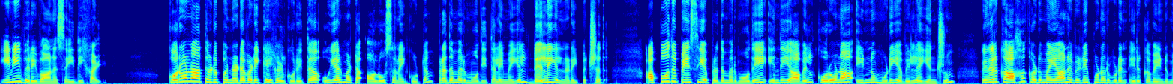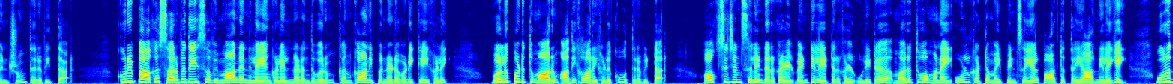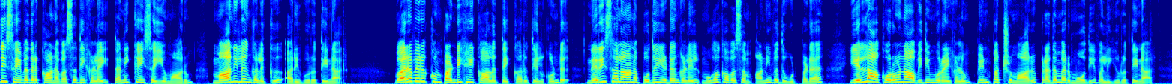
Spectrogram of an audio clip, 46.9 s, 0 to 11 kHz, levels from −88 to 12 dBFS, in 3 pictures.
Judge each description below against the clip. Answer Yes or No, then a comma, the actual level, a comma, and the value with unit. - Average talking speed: Yes, average, 95 wpm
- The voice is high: Yes, high, 240 Hz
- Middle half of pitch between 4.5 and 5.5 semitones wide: Yes, average, 5.1 semitones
